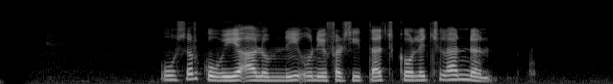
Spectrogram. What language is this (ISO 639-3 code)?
jav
